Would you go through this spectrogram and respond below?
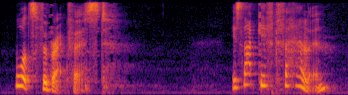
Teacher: just remember that the weak form of four is fur and it pops out all the time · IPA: /ə/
